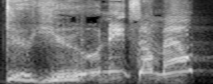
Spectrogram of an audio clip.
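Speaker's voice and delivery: high, loud and slow; hammed-up shouted echo; mock shout. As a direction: yell the question back rudely. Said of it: "the lady was like".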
